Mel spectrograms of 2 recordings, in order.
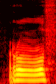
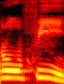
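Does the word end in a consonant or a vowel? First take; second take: consonant; vowel. First: The word ends on a silent, unvoweled f. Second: The word ends with an added i vowel. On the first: The speaker calls it right. "kita baca bil ma'ruf, ruf" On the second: The speaker calls it wrong. "Jangan dibaca rufi"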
